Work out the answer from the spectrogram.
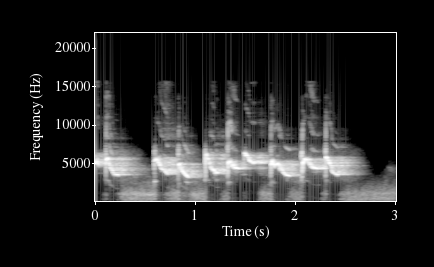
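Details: Caged white-eye in training, recorded 18 May 2020, singing a quick series of bright, high whistled notes, each slurring downward, about eight phrases in under three seconds with soft low chatter beneath.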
